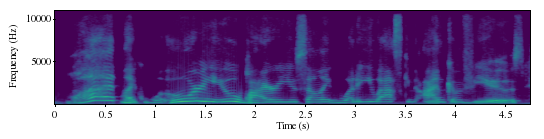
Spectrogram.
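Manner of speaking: baffled at a sudden sales pitch; confused buyer. Retold or imitated. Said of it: "people are going like".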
